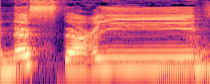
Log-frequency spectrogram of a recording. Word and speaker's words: نستعين: اب یہ نہ ہو نستعین، نو نس فوراً سے فتح کو نون سے ملا، سین سے ملانا ہے، نستعین.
